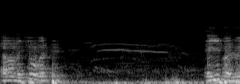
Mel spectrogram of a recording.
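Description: A man's voice through a microphone speaking a short phrase, then a faint, thin high-pitched call that dips slightly in pitch over about a second.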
